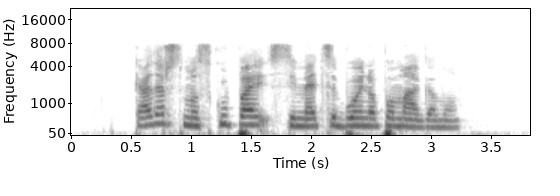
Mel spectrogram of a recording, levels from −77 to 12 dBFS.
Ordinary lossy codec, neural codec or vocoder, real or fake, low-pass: AAC, 24 kbps; none; real; 19.8 kHz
